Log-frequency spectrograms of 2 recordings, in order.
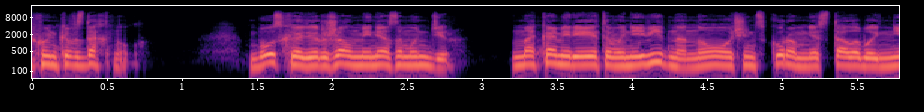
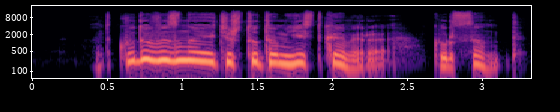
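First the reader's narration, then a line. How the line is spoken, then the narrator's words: Deceptively even question. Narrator (Russian): обманчиво ровным голосом поинтересовался лэнд-директор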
